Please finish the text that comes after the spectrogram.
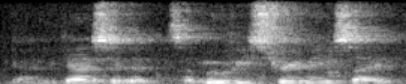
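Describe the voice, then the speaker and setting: A man's voice: mid-range voice, completely flat delivery, fairly quick, a bit bright. Man rambling with "right, like" in an echoey room. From United States. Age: 40s. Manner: rambling, filler-heavy, says "right, like" often. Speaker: meetup speaker. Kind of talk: casual tech talk. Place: meeting room. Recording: echoey room from far off, faint noise.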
